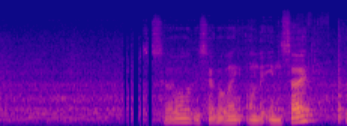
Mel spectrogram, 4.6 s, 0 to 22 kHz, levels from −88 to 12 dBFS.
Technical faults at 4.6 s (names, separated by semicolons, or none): none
